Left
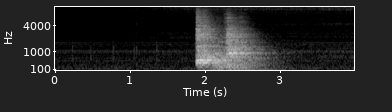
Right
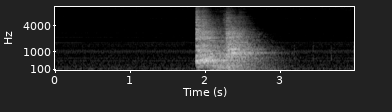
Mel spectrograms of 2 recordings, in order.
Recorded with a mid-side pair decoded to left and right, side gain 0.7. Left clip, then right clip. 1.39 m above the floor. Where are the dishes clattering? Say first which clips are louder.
Left 1 dB; 55° right, 1.3 m.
